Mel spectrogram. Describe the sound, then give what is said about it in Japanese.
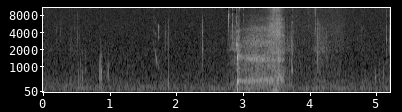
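Someone eats a Valentine chocolate yogurt with faint, quiet clicks and soft chewing sounds, plus one short, louder crunchy burst midway. “なんかヨーグルトと一緒に食べるの本当に不思議な感じですね。いただきます。”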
